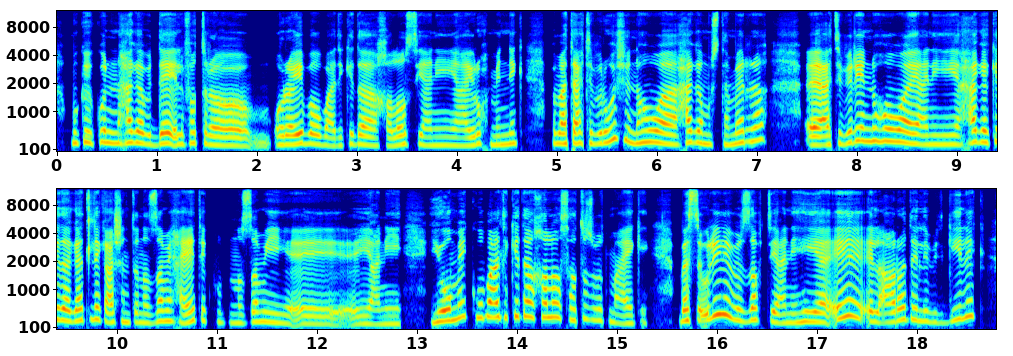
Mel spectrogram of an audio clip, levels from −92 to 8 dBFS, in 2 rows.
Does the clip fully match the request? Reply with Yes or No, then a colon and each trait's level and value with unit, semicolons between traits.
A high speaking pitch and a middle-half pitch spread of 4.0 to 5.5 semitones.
Yes: high, 240 Hz; average, 4.4 semitones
